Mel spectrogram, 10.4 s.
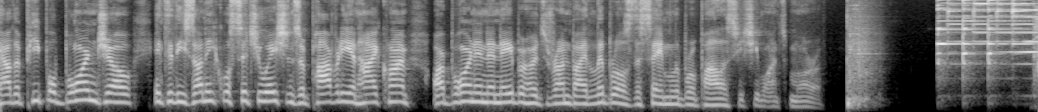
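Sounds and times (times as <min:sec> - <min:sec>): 
gavel raps: 0:00.0 - 0:08.3
speech: 0:00.0 - 0:08.3
bell ringing: 0:09.4 - 0:10.3.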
